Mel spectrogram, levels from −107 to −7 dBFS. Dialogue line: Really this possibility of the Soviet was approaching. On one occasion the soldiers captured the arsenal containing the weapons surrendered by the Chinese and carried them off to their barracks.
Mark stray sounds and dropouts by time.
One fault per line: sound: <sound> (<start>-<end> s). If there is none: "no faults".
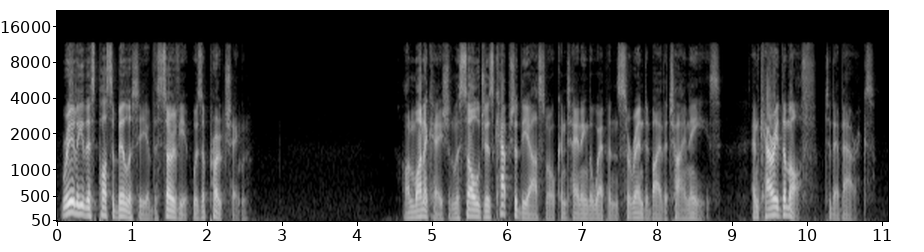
no faults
